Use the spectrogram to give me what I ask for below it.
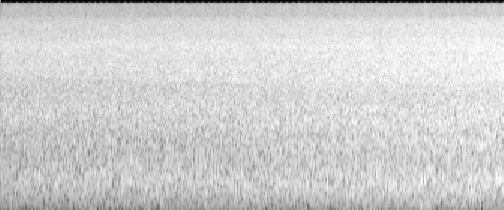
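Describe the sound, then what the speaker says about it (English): A constant, dense roar of a waterfall in an enchanted garden in Brisbane, Queensland, fills the whole stretch, loud and unbroken, with no other sounds standing out. "you can hear the waterfall right behind me."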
